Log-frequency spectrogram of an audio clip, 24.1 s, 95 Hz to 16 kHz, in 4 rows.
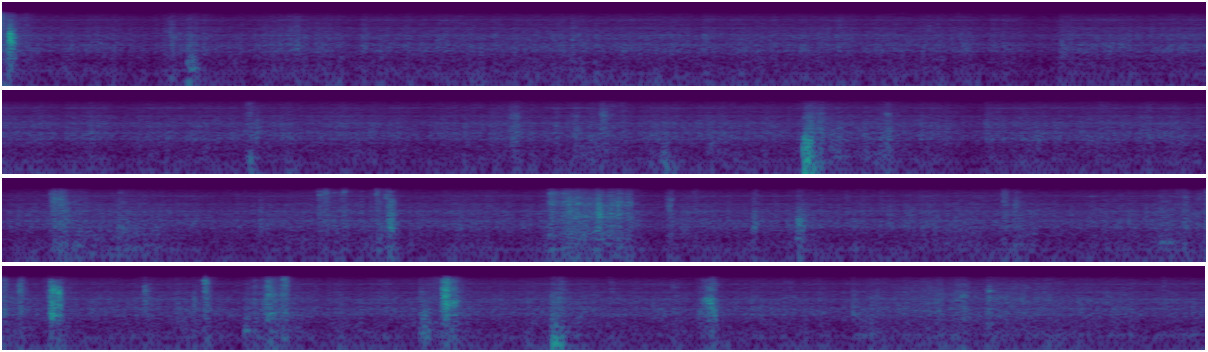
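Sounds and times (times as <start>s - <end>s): microphone hiss: 0.0s - 24.0s.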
